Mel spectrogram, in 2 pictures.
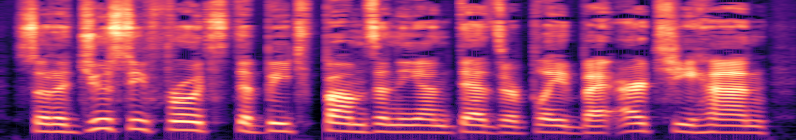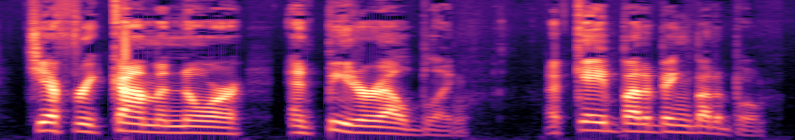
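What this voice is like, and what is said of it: Put-on Chicago accent. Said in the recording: “I got a Chicago accent now.”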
